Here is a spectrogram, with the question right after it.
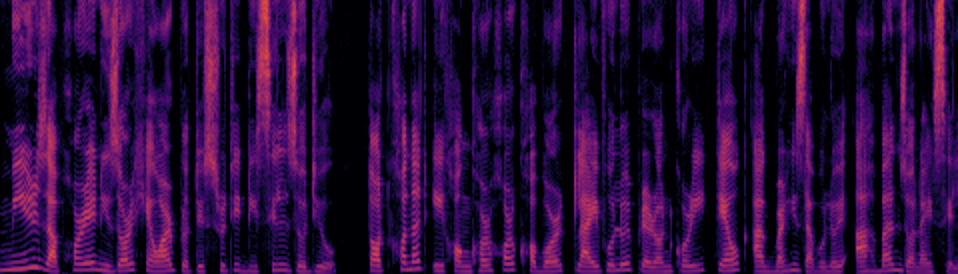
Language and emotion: Assamese, neutral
